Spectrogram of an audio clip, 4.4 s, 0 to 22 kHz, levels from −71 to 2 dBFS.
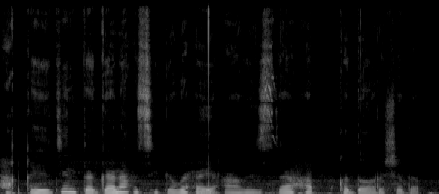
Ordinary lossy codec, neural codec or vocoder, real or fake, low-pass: none; none; real; none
